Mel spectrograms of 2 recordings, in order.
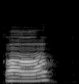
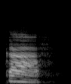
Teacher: آپ حلق کی اندر لے جائیں گے تو بڑا قاف یعنی قاف، اور تھوڑا سا اور اس سے پہلے سے نکالیں گے تو چھوٹے کاف کی ادائیگی یعنی کاف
